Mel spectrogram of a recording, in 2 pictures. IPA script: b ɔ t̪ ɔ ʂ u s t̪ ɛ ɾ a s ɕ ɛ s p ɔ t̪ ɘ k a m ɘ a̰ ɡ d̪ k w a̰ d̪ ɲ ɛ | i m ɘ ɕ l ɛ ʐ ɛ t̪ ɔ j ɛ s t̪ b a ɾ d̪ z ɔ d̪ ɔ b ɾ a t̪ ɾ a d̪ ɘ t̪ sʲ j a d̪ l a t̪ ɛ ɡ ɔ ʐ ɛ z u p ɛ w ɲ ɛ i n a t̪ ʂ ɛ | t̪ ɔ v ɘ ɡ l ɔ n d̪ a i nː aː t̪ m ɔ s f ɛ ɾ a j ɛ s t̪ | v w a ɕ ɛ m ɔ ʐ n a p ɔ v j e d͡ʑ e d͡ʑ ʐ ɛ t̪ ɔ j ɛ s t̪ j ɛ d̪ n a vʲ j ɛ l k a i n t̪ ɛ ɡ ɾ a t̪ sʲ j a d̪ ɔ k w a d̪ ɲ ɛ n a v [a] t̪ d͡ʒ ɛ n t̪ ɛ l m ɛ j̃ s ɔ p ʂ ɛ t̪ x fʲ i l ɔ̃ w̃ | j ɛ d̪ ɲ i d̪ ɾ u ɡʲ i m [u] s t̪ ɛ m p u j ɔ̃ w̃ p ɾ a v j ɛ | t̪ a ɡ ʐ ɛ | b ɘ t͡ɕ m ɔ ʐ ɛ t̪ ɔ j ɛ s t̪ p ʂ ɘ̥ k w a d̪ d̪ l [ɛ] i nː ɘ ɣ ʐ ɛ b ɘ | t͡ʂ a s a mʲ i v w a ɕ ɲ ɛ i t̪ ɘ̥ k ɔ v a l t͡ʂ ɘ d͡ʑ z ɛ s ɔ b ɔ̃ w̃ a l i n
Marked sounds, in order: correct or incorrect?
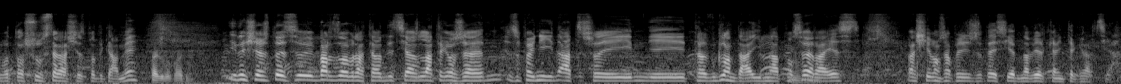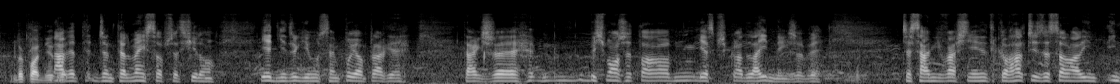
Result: incorrect, correct, incorrect

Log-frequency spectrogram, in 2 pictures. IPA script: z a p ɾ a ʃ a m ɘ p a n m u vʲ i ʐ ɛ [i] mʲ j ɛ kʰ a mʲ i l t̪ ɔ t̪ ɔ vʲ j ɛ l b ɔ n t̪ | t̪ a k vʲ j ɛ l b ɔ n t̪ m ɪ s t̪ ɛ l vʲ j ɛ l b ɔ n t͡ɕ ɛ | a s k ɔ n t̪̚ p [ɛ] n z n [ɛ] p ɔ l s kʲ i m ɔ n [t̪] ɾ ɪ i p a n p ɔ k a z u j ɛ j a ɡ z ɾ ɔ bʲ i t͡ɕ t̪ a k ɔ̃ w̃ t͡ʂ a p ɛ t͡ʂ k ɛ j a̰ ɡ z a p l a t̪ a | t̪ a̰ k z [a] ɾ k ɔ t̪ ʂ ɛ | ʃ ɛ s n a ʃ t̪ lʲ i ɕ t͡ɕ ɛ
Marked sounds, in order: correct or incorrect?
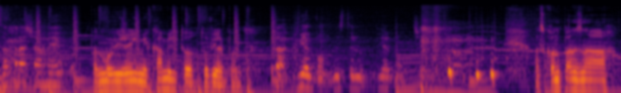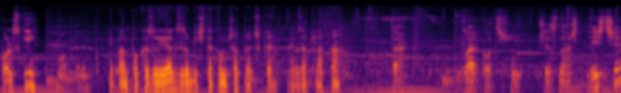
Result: correct, incorrect, incorrect, incorrect, correct

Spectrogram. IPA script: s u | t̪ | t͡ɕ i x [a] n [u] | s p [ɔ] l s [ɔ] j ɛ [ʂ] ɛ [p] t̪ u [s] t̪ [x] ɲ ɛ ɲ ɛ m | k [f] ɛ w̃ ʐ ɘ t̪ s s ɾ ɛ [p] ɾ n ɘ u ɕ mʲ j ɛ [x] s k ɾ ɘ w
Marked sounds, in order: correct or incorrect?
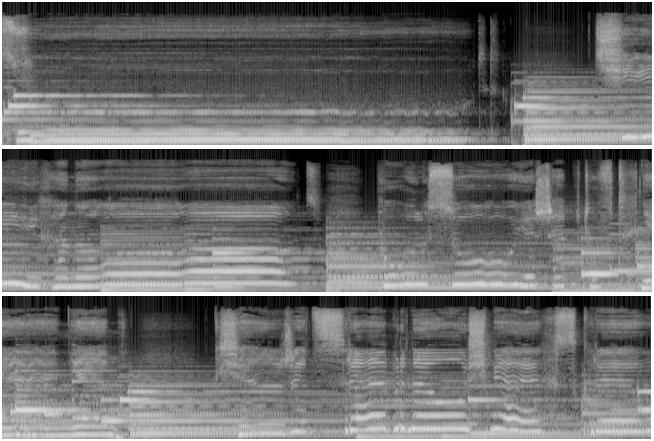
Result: correct, incorrect, incorrect, incorrect, correct, correct, incorrect, correct, incorrect, incorrect, correct

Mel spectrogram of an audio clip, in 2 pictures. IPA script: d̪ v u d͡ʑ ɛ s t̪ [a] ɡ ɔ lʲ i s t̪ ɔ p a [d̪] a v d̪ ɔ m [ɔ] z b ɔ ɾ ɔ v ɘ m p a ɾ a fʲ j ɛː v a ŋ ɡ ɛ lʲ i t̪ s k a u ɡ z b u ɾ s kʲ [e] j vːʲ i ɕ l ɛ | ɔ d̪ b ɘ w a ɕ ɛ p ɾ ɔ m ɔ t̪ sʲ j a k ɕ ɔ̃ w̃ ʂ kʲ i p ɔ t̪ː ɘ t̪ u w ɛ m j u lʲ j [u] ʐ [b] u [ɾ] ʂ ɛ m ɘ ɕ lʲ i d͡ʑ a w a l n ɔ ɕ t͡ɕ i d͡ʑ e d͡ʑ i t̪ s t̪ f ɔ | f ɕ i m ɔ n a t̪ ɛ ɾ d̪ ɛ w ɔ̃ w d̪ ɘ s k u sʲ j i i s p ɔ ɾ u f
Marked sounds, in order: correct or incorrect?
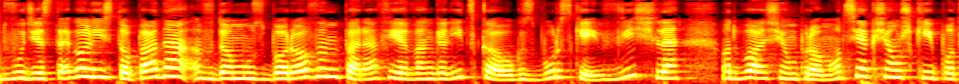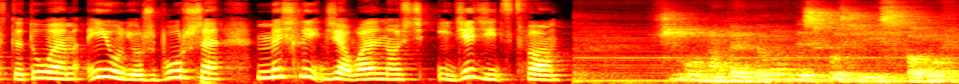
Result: incorrect, correct, incorrect, correct, correct, correct, correct

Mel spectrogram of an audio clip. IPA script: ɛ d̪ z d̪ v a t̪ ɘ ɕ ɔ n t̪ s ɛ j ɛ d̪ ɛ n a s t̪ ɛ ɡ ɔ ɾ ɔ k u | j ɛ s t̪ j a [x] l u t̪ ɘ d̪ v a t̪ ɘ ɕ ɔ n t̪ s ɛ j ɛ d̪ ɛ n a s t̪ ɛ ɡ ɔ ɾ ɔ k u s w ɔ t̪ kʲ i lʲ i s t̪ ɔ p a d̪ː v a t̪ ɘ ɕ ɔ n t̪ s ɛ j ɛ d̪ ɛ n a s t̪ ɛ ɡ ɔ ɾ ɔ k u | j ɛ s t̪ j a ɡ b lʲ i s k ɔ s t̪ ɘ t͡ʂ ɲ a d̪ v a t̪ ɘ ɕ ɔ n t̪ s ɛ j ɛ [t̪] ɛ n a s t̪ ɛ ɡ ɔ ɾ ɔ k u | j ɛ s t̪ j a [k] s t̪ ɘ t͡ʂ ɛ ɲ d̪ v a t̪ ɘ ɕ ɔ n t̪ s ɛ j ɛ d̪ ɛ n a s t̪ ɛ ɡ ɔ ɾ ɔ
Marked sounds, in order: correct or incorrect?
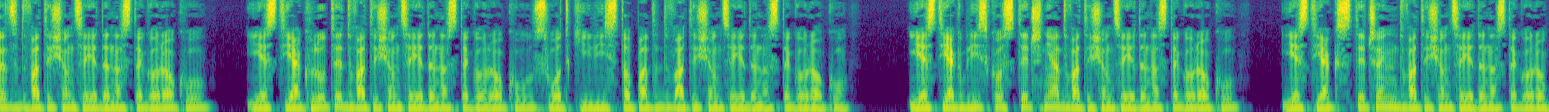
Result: incorrect, incorrect, correct

